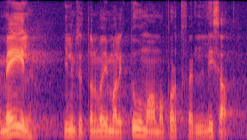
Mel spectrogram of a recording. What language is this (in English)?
Estonian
